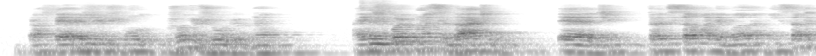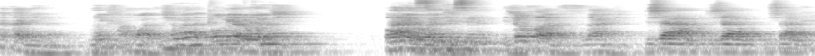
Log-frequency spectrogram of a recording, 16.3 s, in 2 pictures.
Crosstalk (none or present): present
